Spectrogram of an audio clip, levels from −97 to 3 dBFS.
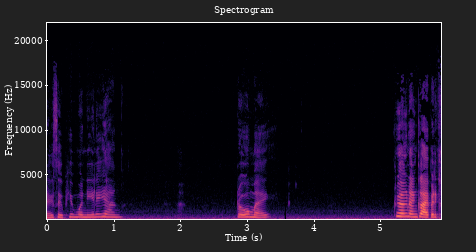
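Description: At 3.56 s the speech drops out for about 29 ms, a gap at a join of encoded pieces: separately encoded segments were butted together with their encoder delay and end-frame padding left in. The waveform flatlines between abrupt, slightly smeared edges; the spectrogram shows a narrow blank vertical band, after which the speech resumes where it stopped.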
